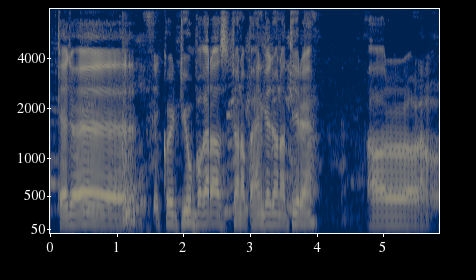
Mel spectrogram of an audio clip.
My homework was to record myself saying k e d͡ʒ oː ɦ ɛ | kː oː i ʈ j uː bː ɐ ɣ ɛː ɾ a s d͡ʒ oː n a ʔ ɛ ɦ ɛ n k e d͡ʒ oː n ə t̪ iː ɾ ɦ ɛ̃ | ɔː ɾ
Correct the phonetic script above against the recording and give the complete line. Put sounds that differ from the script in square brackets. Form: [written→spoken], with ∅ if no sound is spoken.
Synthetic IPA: k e d͡ʒ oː ɦ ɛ | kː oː i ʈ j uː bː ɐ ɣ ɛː ɾ a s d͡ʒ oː n a [ʔ→p] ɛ ɦ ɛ n k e d͡ʒ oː n [ə→a] t̪ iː ɾ ɦ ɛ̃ | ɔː ɾ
